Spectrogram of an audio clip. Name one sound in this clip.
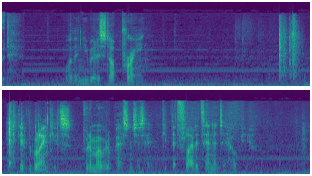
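A man speaks firmly over a phone.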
